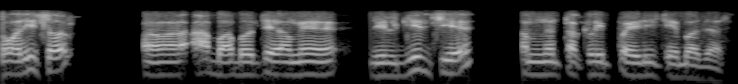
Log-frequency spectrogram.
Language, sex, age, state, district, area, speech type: Gujarati, male, 60+, Gujarat, Narmada, urban, conversation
